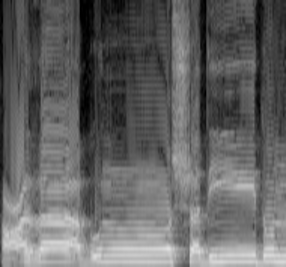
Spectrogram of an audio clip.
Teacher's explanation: یہاں پر تنوین کے بعد شین حروف اخفا ہے, یہاں پر گننا کریں گے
